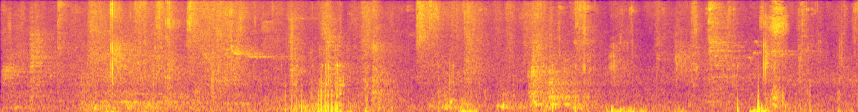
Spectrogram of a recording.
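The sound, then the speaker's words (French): Irregular footsteps of people walking through an immense space crunch and scrape over waste on the ground in uneven bursts, with a few louder thuds, while faint birds chirp intermittently. “On commence à se balader dans cet espace immense, et le bruit de nos pas sur les déchets au sol, mêlé au bruit que font les oiseaux en gazouillant, donne à ce lieu une nouvelle vie, bien différente de la précédente.”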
